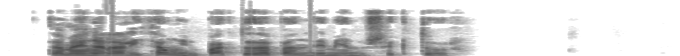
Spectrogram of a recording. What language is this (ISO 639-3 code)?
glg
